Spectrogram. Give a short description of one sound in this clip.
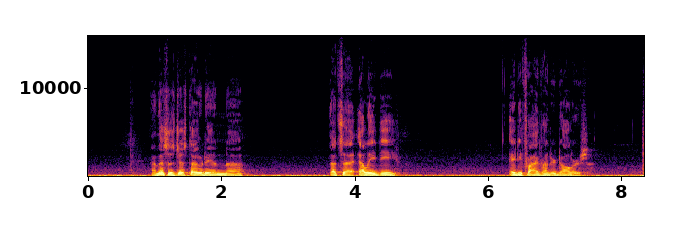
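A man speaks calmly close by, in short phrases with pauses.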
